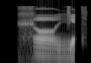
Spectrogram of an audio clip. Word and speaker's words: ходит: Ходит, the stress is on the first syllable, the ho. It sounds like ходит.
